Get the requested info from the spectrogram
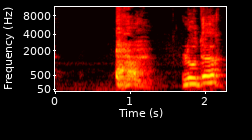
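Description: A man clears his throat once, a single short, harsh cough-like burst about a second in.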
